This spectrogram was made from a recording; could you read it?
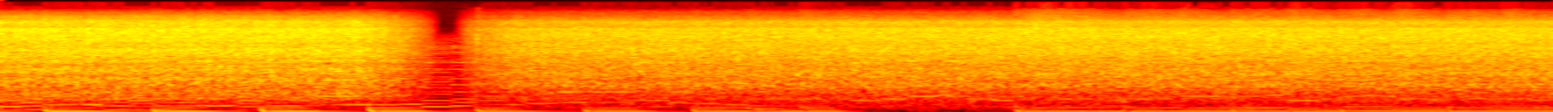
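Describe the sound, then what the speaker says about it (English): Rushing water from a valley waterfall pours in a loud, continuous broadband roar, heard up close and steady throughout, with a faint low rhythmic pulsing underneath and no voices. "Love the sound of rushing water."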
